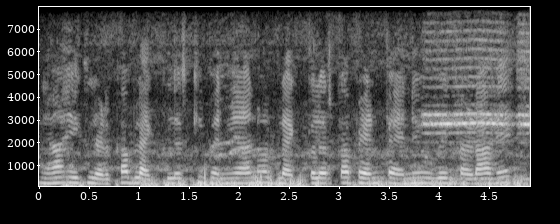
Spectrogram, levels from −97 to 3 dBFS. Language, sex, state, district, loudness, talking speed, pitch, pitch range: Hindi, female, Uttar Pradesh, Jalaun, -16 LUFS, 195 wpm, 225 Hz, 215-235 Hz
